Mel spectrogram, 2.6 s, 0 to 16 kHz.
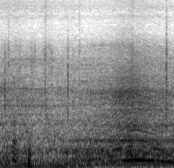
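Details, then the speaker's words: Mercedes-Benz CLS W218 after repair of an engine knock at start-up, following a long road test at operating temperature: revs up cleanly with a steady rising note, no knock or rattle; normal revving. "เร่งขึ้นดีครับเครื่องโอดๆเลยความลงความร้อนก็โอเคนะครับ"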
